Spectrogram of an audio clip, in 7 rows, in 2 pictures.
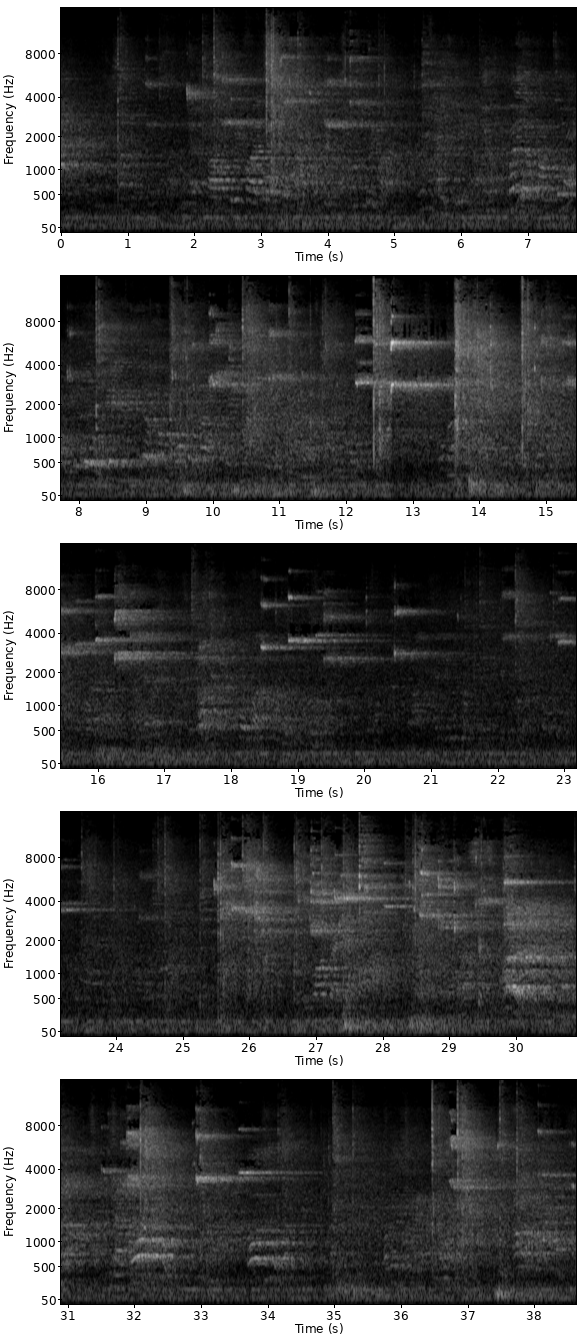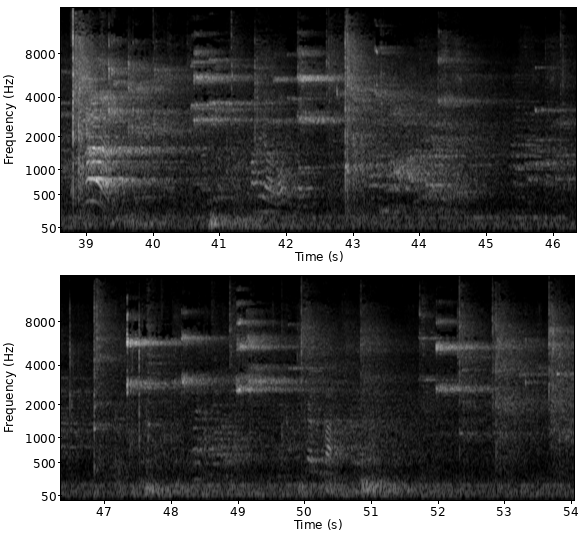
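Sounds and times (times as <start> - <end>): sneakers squeaking on floor: 0.8 - 5.8, 6.8 - 17.7, 18.3 - 54.0.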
